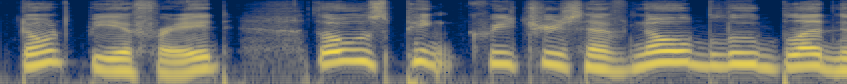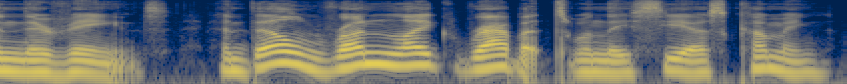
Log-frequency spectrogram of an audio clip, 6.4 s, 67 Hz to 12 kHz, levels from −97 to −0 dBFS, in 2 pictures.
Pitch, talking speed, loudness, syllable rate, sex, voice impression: 185 Hz, 215 wpm, -17 LUFS, 5.1 syllables/s, female, very feminine, very adult-like, intellectual, elegant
